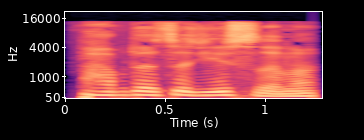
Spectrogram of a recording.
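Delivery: normal talking voice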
